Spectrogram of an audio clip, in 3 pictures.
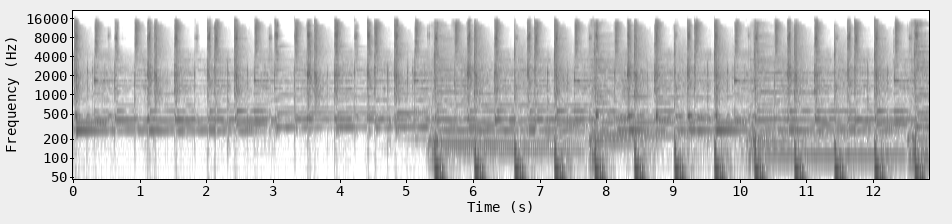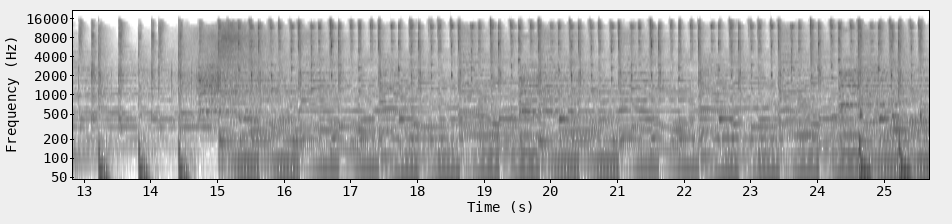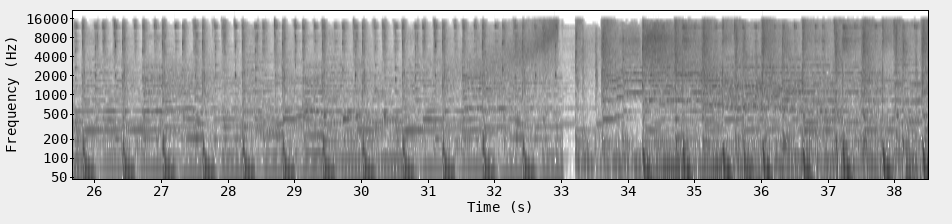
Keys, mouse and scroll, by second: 1.0-9.9 drag, 15.0 click, 17.6 ctrl+alt+shift+Num_Lock, 17.6 click, 18.5 ctrl+alt+shift+e, 24.1 click, 29.7 click, 33.8-38.1 drag.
